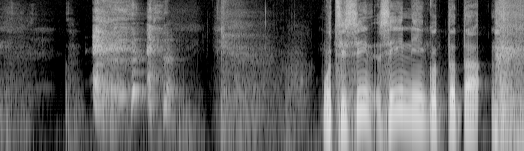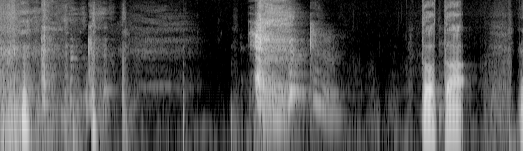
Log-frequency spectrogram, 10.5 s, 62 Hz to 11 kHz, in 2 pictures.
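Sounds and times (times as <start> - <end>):
person coughing harshly: 0.9 - 2.4, 5.3 - 6.7, 7.8 - 8.7
speech: 3.2 - 5.8, 9.5 - 10.4.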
